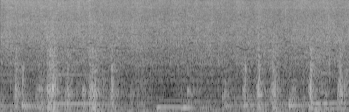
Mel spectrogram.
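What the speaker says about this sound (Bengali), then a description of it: "পেঁয়াজটা একটু ভাজা হোক।" Onions and green chillies sizzle in a pan of leftover oil from frying fish, a steady crackling fry broken by repeated scraping and stirring strokes of a utensil, close and continuous with no talk.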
